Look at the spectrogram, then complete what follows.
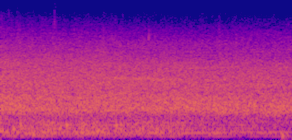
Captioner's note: crowd cheering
